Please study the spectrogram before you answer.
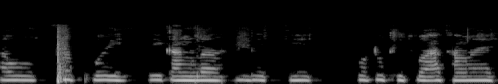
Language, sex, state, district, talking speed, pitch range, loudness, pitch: Chhattisgarhi, female, Chhattisgarh, Jashpur, 130 wpm, 185-195 Hz, -26 LUFS, 190 Hz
